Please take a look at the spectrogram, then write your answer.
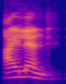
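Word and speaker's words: island: ভিন্ন কোন কারণ নেই এস উচ্চারণ না করা এখানে আইল্যান্ড দ্বীপ ওয়াশান মহাসাগর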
